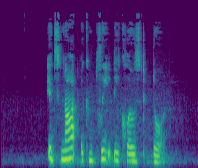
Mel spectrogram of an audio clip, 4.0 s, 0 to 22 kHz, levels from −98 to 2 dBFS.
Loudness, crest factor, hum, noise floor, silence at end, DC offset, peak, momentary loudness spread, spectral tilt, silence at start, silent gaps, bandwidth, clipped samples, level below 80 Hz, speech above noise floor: -20 LUFS; 18 dB; none; -66 dBFS; 0.7 s; under 0.1%; -4 dBFS; 11 LU; -6.5 dB/octave; 0.95 s; none; 16 kHz; under 0.1%; -64 dBFS; 47 dB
